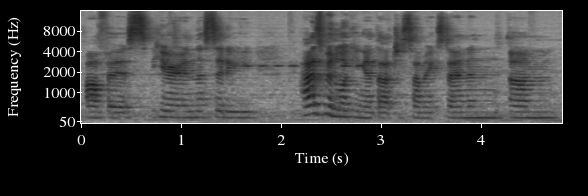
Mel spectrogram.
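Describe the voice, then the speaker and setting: A woman's voice: mid-range voice, steady tone, normal speed, music in the background. A woman reporter explaining news in casual chat, thoughtful and hesitant with frequent ums. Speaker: business reporter, guest. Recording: echoey room, faint noise.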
